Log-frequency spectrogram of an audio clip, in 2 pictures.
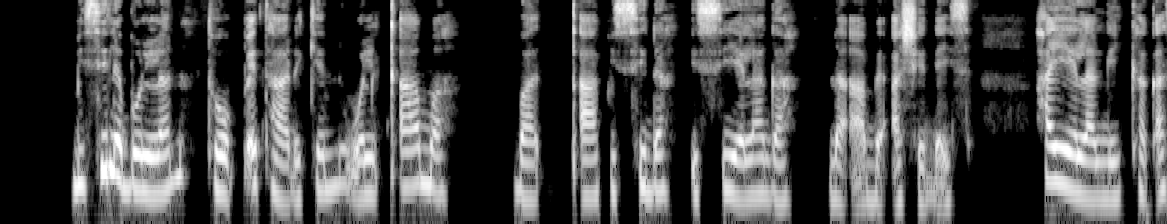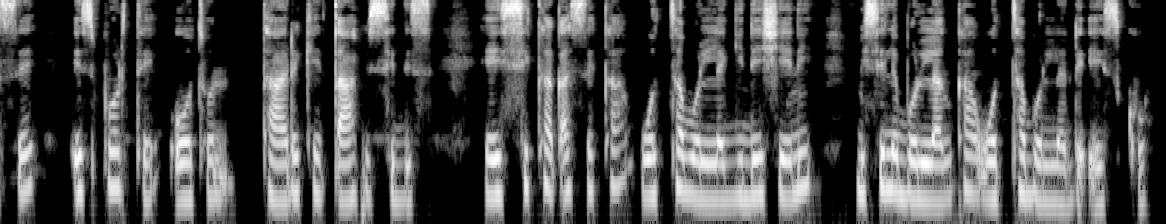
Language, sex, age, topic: Gamo, female, 18-24, government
